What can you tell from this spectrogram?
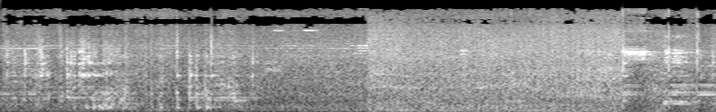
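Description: Street traffic noise with short vehicle horn toots near the end, over metal clinks and scrapes of a long ladle in a large aluminium cooking pot.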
